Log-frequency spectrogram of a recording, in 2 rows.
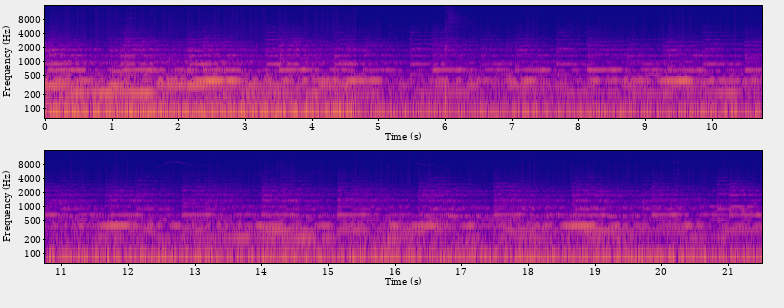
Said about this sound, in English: I don't know why it's 7:55 a.m. I'm not sure what that signifies. Like, the bells for it's almost 8 a.m.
